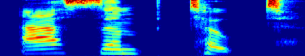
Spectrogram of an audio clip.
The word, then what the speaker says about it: asymptote: in the word and the correct way to say this word is seriously to say every single letter in this word asymptote but when you say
